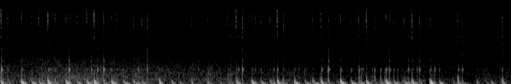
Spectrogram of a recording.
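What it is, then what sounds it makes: Empty paper cup, hollow. A hollow, empty blue disposable paper cup, bottom facing the mic, is tapped rapidly with fingertips and nails. The result is a fast, uneven run of short, dull, low thumps, each with a brief bright click on top. Every tap dies away almost instantly.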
